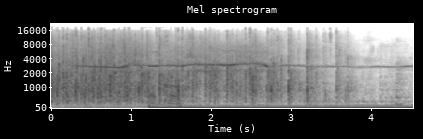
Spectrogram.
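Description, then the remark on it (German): A crowd breaks into sustained applause, dense clapping filling the space, with a faint steady tone and low hum running underneath. “Meine Damen und Herren, unsere Prophetin, wo ist Ihr Applaus?”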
